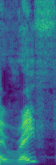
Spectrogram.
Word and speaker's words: Ralph: played by Rafe Fiennes or Ralph Fiennes, however you say it. Rafe. It's, it's pronounced Rafe.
